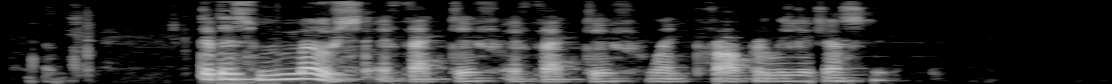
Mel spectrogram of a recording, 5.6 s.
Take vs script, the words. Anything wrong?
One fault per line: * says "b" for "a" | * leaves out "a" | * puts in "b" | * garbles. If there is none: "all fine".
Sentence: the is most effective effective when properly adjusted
all fine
